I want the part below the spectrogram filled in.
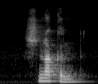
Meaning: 1. to open the mouth greedily 2. to strongly desire, to crave
- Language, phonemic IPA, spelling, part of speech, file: Dutch, /ˈsnɑ.kə(n)/, snakken, verb, Nl-snakken.ogg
